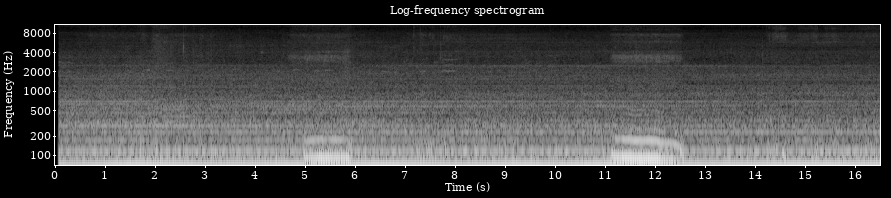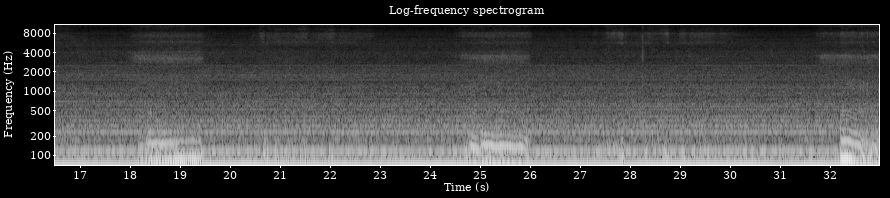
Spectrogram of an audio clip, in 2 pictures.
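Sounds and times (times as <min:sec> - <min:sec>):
steady low rumble: 0:00.1 - 0:24.8
puppy snoring: 0:00.6 - 0:12.8, 0:13.9 - 0:19.7, 0:20.4 - 0:23.2, 0:24.4 - 0:26.2, 0:27.2 - 0:30.2, 0:31.6 - 0:32.9.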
